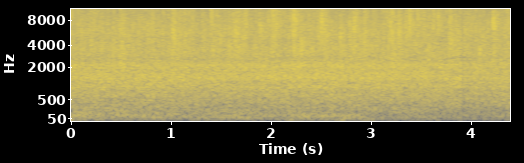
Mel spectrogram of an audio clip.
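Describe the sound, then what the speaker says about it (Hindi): Heavy rain pours steadily over a jungle campsite at night, a dense, continuous hiss of drops with no pauses, close and loud, with no voices. "ये देखिए भाई कितनी बढ़िया बारिश हो रही है।"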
